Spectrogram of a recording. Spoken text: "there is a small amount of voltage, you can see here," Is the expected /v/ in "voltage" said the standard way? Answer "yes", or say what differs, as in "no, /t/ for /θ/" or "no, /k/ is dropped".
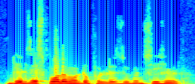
no, /p/ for /v/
